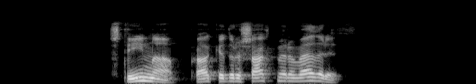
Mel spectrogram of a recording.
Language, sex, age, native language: Icelandic, male, 30-39, Icelandic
